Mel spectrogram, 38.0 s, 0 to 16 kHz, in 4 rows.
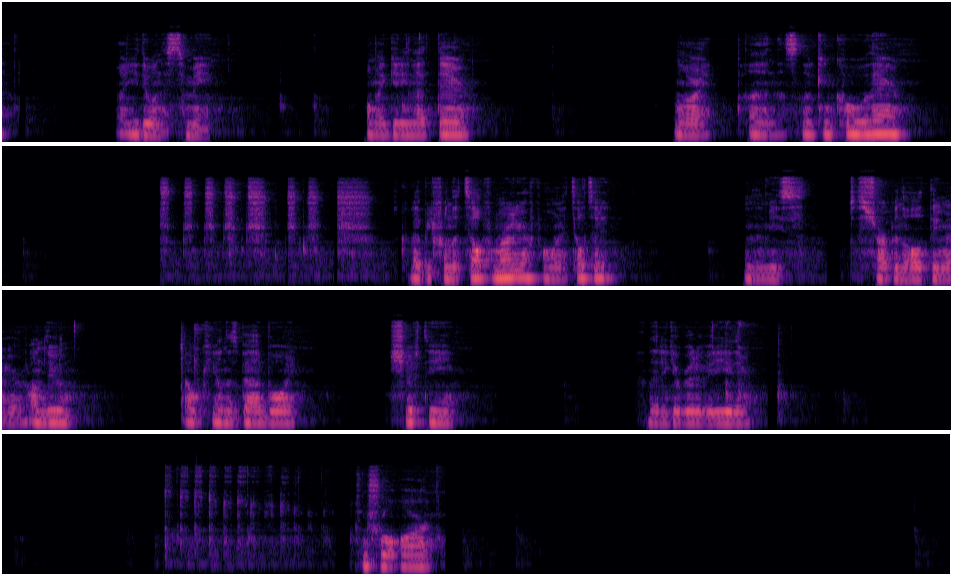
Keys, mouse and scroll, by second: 0.0-2.6 middle drag, 4.0 middle click, 6.8 Tab, 7.2-11.6 middle drag, 12.0 Tab, 12.8 middle click, 15.2-16.3 middle drag, 17.0 middle click, 17.6 a, 19.3 ctrl+z, 20.6 l, 22.6 shift+e, 27.1-29.2 middle drag, 29.4 middle click, 30.1 middle click, 31.3 middle click, 31.8 ctrl+r.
